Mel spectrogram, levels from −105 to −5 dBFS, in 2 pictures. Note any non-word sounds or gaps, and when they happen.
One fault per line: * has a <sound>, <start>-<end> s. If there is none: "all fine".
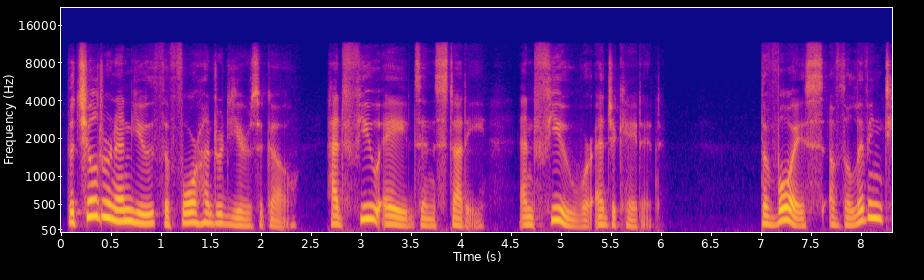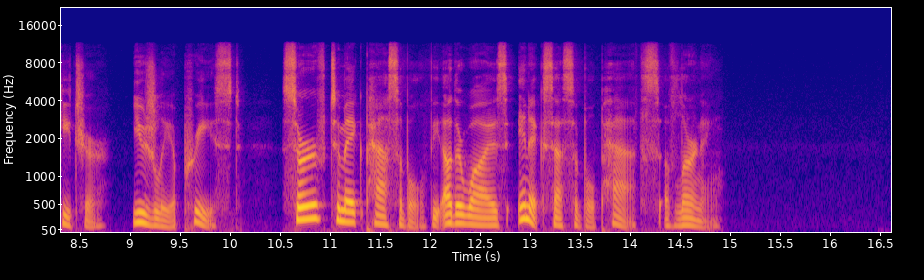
all fine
